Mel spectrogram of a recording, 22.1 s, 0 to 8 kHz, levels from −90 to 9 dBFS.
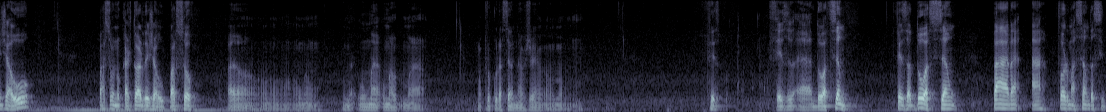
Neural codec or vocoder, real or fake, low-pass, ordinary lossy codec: none; real; none; none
